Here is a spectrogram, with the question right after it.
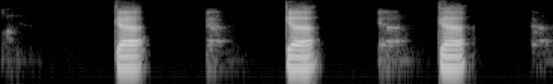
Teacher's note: Huruf kaf keluar dari pangkal lidah yang menempel pada pertemuan antara langit-langit lunak atau yang diistilahkan dengan palatum mole dengan langit-langit keras atau yang diistilahkan dengan palatum durum.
